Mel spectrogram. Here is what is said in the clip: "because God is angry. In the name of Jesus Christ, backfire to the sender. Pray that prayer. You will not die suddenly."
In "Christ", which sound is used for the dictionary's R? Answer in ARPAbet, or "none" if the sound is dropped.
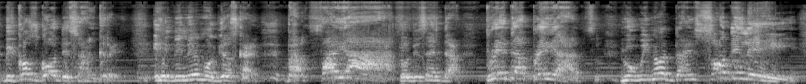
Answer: none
